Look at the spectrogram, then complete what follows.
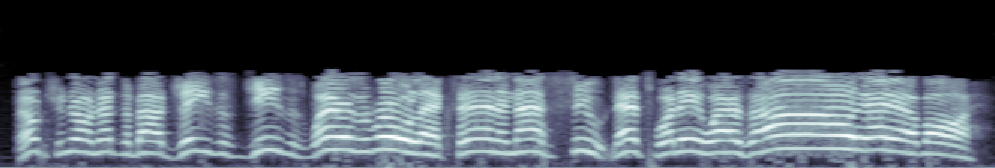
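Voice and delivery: high, loud hammed-up holler; blustering believer. Believer insisting Jesus dresses rich, mock loud bluster. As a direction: swell into a long whooped finish.

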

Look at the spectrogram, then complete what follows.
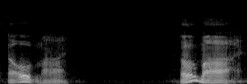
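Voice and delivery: drawn-out catchphrase in a put-on voice; a half-hearted celebrity impression; George Takei. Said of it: "that's my pathetic George Takei impression".

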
